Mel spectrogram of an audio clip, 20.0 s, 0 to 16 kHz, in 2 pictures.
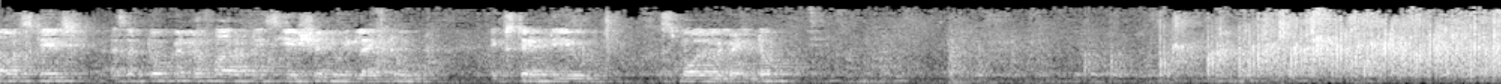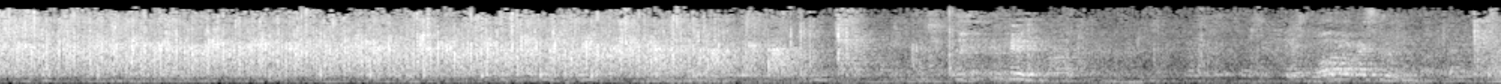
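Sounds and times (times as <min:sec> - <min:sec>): audience applauding: 0:07.7 - 0:16.4.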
